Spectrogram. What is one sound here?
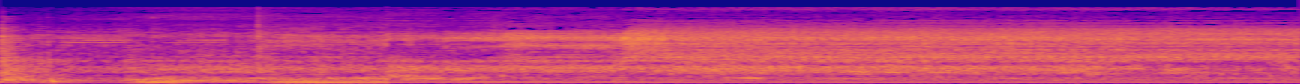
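A backhoe's diesel engine runs and revs.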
